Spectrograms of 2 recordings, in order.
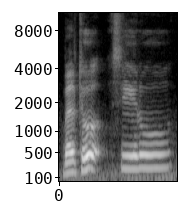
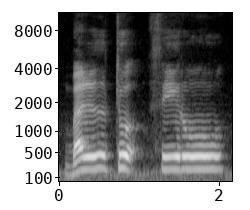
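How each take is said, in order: First: The l runs quickly into the next syllable. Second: The l is held calmly before the next syllable. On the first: The speaker calls it wrong. "bukan dibaca bal tu siru" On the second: The speaker calls it right. "tapi dibaca tenang"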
